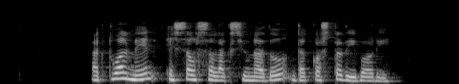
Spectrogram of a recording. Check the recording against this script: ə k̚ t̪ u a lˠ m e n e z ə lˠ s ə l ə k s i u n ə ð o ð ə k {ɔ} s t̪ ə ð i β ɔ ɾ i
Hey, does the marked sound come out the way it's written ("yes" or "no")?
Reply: yes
